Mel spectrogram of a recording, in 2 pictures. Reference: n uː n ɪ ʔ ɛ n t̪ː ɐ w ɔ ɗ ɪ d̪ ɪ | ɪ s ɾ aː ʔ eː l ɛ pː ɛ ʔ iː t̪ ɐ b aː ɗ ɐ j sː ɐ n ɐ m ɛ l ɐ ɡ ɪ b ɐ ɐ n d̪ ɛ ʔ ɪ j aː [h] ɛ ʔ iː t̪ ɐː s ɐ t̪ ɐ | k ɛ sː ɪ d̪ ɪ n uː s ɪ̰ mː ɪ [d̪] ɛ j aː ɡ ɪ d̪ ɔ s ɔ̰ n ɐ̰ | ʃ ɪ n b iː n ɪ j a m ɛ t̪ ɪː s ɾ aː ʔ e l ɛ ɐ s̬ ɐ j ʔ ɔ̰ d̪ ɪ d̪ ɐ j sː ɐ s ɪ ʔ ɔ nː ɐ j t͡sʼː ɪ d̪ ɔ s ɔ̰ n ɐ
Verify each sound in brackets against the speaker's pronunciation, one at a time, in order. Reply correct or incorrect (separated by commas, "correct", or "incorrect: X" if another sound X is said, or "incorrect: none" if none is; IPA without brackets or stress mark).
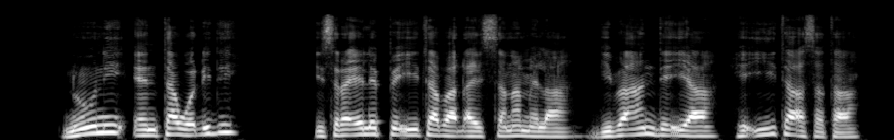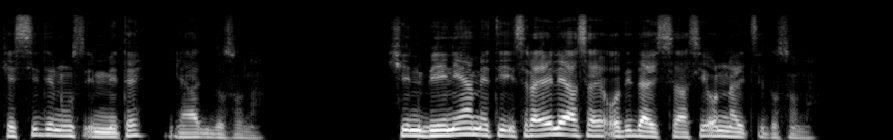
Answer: correct, incorrect: t̪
